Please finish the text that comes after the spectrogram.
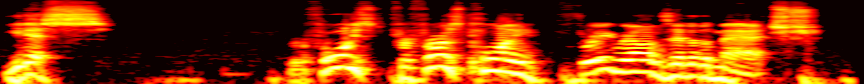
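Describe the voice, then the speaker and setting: A man's voice: sits high, big pitch swings, takes it slowly, fairly bright tone, breathy edge. A man reading fan fiction on a casual stream, switching between narration and chat.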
